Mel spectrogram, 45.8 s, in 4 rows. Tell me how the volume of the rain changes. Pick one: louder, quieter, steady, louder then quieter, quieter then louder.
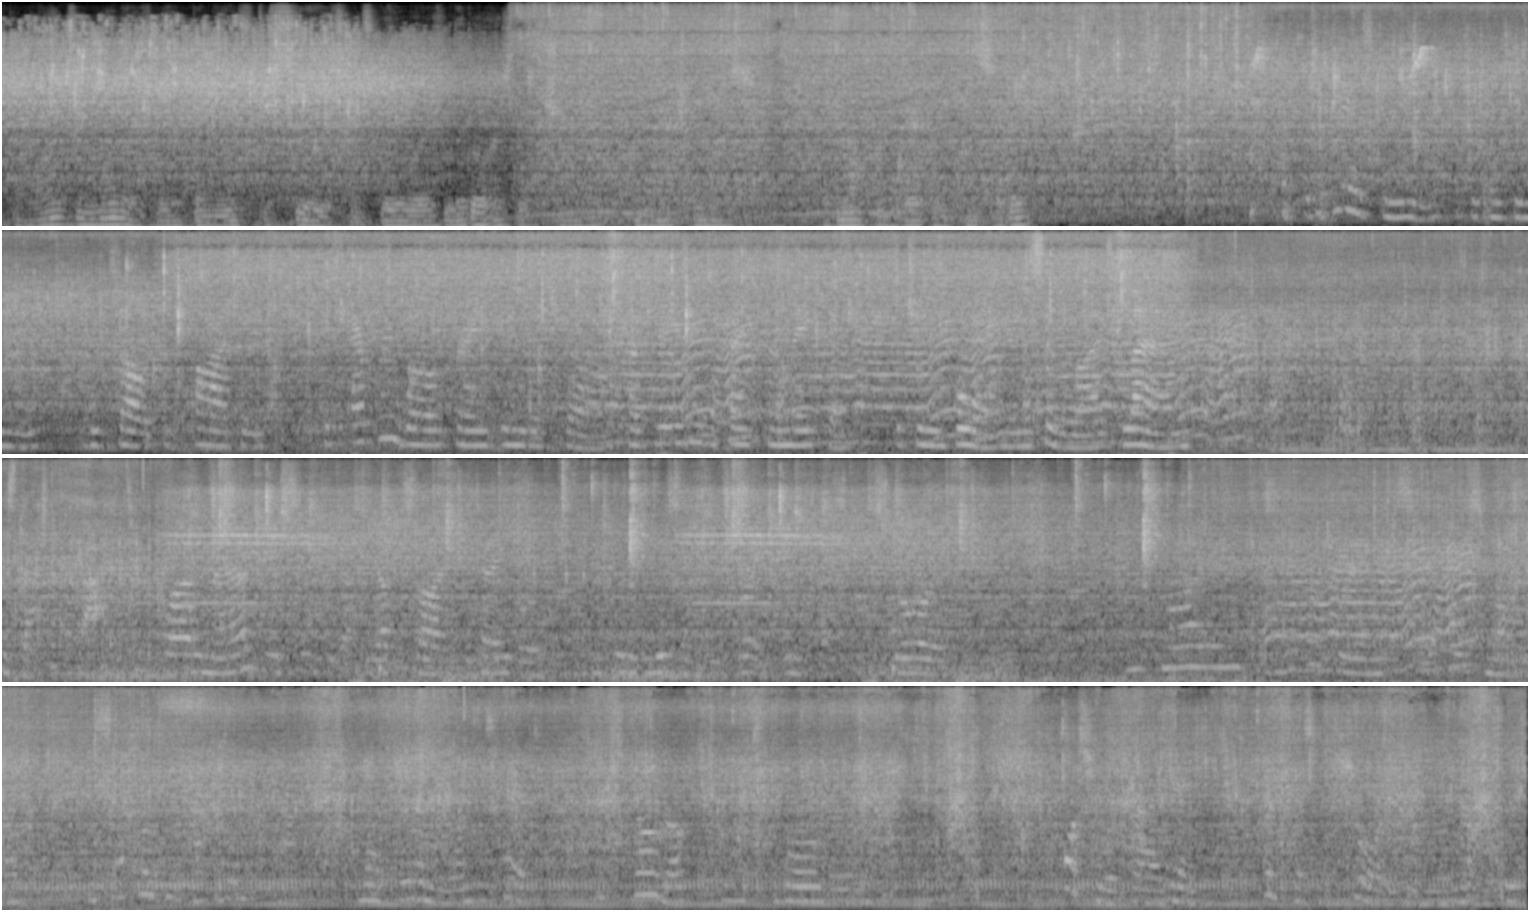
quieter.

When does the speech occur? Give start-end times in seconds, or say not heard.
0.1-7.9, 9.8-20.4, 22.9-30.1, 31.4-40.9, 42.3-45.7.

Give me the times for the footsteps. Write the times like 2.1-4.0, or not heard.
not heard.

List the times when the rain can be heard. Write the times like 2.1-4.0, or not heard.
0.0-45.5.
